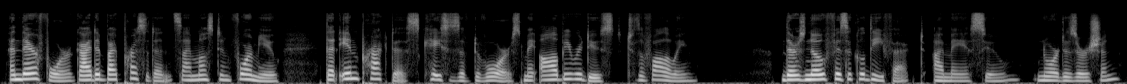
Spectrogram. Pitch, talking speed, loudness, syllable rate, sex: 195 Hz, 160 wpm, -19 LUFS, 5.8 syllables/s, female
